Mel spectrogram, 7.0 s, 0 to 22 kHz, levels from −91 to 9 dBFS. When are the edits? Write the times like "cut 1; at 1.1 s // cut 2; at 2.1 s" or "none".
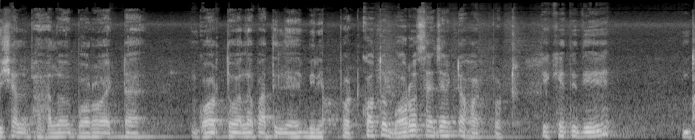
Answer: cut 1; at 3.2 s // cut 2; at 5.4 s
